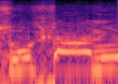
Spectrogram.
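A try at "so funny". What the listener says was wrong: আরে ভাই ওটা সব পানিও না, সো টানিও না, ওটা হবে সো ফানি। এফ তে ফানি।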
